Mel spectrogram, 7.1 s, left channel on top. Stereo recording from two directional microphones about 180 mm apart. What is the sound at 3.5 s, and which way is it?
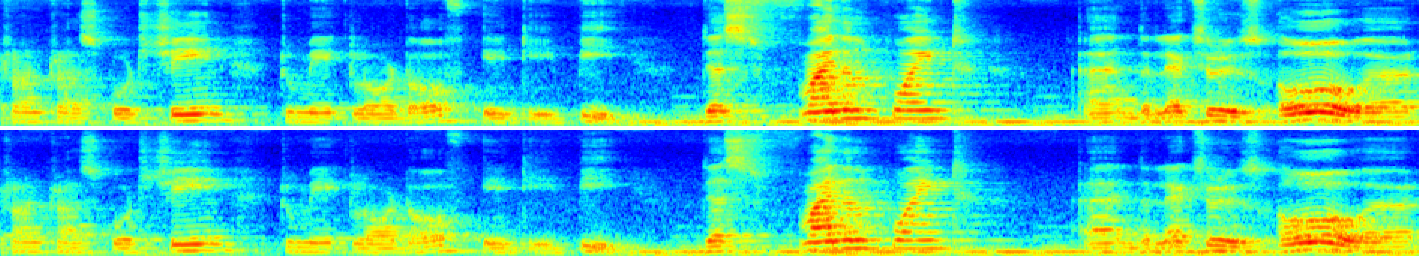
A man's voice, 10° right (ahead or behind).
